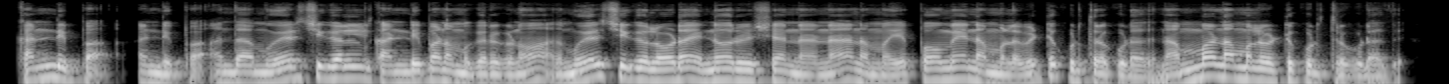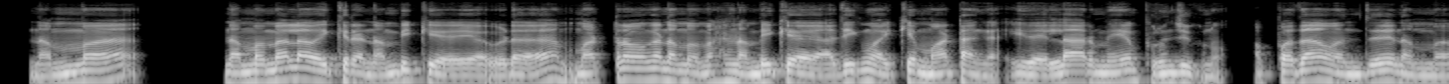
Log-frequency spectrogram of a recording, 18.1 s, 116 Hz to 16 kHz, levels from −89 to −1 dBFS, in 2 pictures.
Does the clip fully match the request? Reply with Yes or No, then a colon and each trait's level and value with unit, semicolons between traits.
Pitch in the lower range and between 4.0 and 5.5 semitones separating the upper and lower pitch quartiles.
Yes: low, 120 Hz; average, 4.6 semitones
